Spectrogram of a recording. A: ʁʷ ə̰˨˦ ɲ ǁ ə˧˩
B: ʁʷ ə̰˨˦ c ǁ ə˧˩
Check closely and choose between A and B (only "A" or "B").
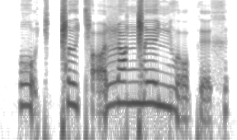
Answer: B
